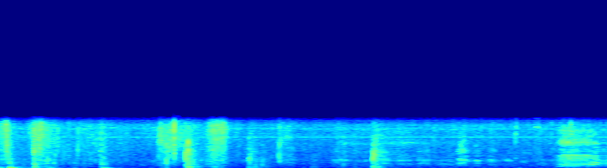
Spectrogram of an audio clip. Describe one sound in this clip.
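A dog's paws thump as it climbs carpeted stairs.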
